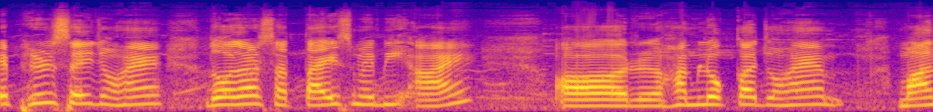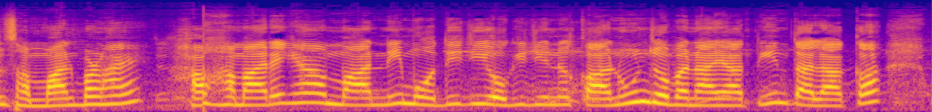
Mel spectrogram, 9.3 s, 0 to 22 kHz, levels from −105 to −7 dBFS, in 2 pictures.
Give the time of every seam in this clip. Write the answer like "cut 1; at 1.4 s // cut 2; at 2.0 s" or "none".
cut 1; at 5.7 s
